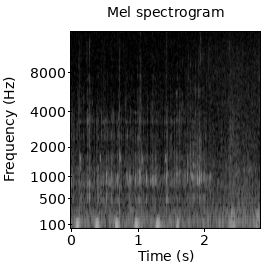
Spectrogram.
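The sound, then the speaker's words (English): Sour brown ale glugs out of a bottle into a tulip glass in quick, rhythmic pulses, then settles into a steadier, fizzier pour. Fairly quiet, with no talking. “That's some good beer pouring ASMR right there.”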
